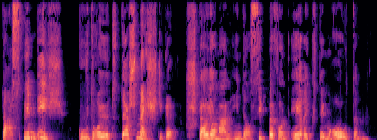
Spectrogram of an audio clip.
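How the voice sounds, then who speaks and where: A woman voicing a burly, blustering male Viking who is proud and quick to tears, with booming exclamations. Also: expressive, vocal fry, darkish tone, full character voice. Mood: aggrieved. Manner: booming exclamations, quavering when upset.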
